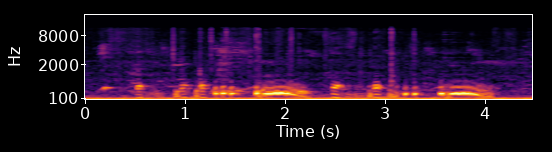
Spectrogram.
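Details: Black pigeon calling with short bobbing notes and two longer arched low coos, repeated pattern, steady low hum behind.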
